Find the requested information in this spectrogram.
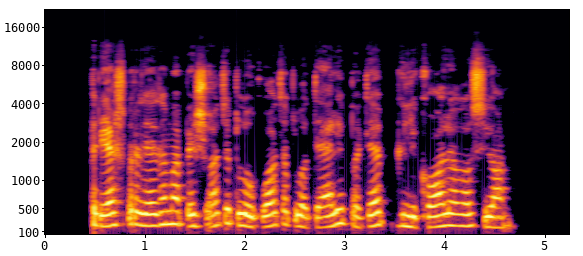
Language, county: Lithuanian, Vilnius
